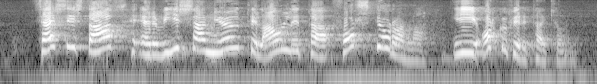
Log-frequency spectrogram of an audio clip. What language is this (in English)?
Icelandic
